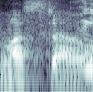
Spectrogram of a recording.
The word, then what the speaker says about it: Musto: and celebrities welcome Michael thanks for saying my name right Musto yes so I don't mind moussed oh I really don't know okay it's not very continental yes I have to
